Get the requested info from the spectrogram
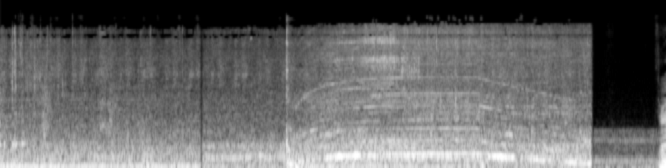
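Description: Self-serve convenience-store coffee dispensers pouring into a paper cup. A steady low hum with the rush of the pour comes first. About four seconds in there is a click, and a machine whine rises in pitch, holds steady, then winds down near the end.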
